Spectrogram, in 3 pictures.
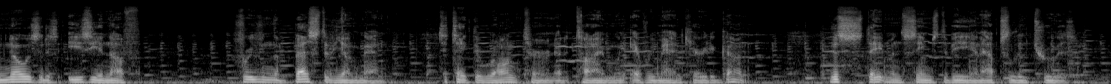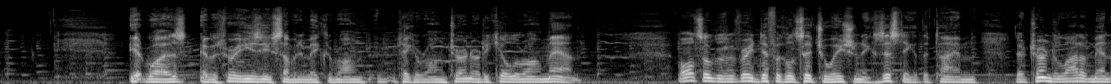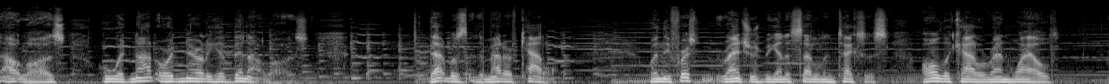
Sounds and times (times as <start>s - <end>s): Speech: 0.0s - 1.4s, 2.4s - 7.5s, 8.3s - 10.8s, 12.4s - 17.0s, 17.9s - 25.3s, 26.4s - 27.8s, 28.7s - 32.8s
Music: 0.0s - 33.3s.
